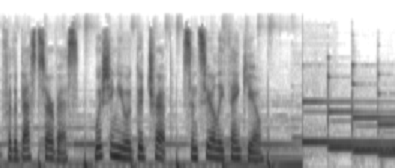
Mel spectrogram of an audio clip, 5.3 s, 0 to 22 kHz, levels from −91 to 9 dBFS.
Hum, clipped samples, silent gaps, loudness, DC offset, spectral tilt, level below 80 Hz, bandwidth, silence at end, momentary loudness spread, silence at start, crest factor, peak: none; under 0.1%; none; -17 LUFS; under 0.1%; -4 dB/octave; -30 dBFS; 15.5 kHz; 0 s; 7 LU; 0 s; 12 dB; -4 dBFS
